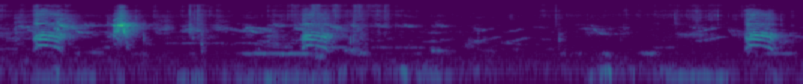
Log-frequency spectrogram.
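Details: Crow giving food calls while birds compete over food: harsh, hoarse caws heard four times, spaced unevenly over eight seconds, with faint chattering of other birds and low rumbling between calls.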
